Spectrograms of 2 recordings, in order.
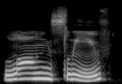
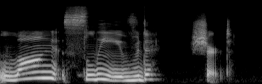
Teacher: make sure you clearly pronounce that d sound at the end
